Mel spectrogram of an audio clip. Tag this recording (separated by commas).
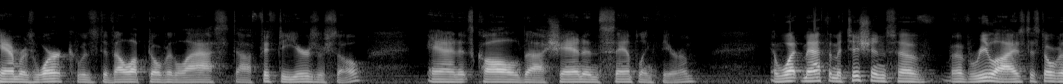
Speech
